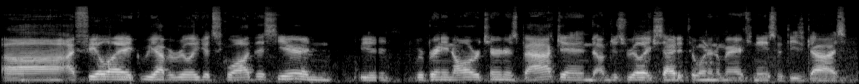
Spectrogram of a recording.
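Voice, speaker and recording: Man, young adult, modest, hesitant, low flat voice, faint background noise. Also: normal speed, hardly any pauses, rough recording. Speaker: lacrosse player. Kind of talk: interview answers.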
